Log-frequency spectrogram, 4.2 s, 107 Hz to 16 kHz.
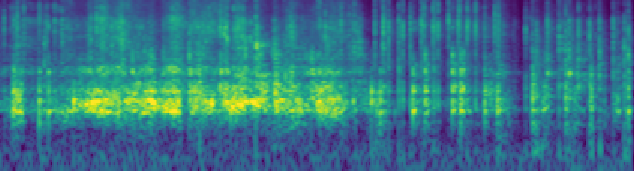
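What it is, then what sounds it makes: Thin plastic food container lid. A round, clear, thin plastic divided food container lid, hollow and empty with small stickers, is held in both hands and tapped and scratched with long acrylic nails. Dense scratching with a bright hollow tone around 800 Hz fills the first half, then gives way to quicker, separate clicking taps.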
